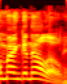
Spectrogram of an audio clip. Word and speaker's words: Manganiello: It looks like it's something more than Manganiello, but it's just Manganiello. – Manganiello. – Hey, it's Joe Manganiello. – Yeah. – Looks like it sounds like it's spelled.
